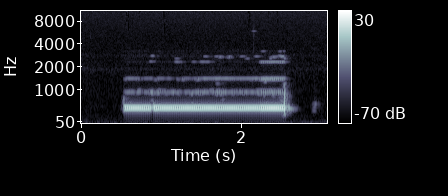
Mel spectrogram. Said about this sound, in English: Okay, so it's ringing.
